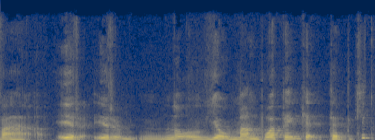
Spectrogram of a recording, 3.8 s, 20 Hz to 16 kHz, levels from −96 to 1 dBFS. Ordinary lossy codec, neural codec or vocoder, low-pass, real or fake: AAC, 64 kbps; none; 14.4 kHz; real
